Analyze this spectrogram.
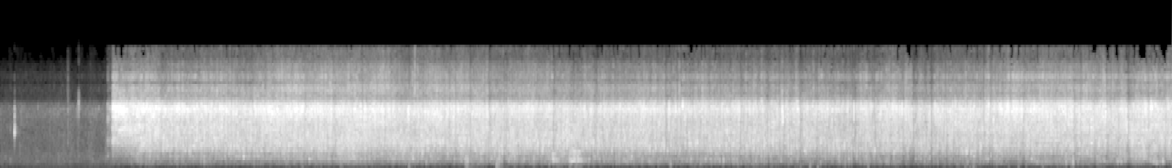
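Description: Food hitting hot oil in a wok, breaking into a loud, steady sizzle about two seconds in, with a few scrapes of stirring later.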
